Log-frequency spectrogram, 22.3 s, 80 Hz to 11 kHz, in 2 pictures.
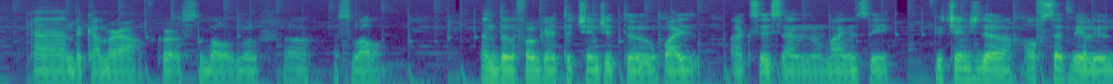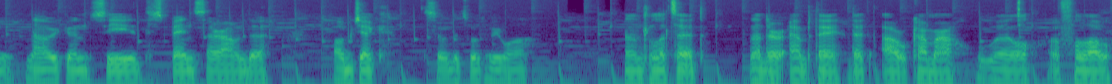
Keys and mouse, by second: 1.6 click, 3.5 middle drag, 5.2-6.1 drag, 9.3-11.3 drag, 15.7-18.9 drag, 18.7 shift+a.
